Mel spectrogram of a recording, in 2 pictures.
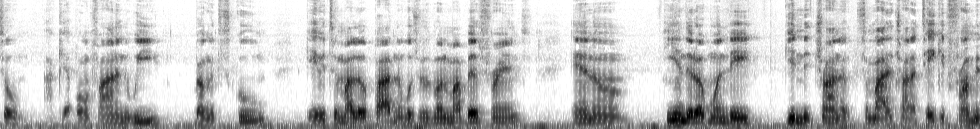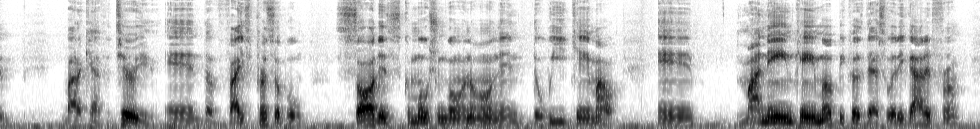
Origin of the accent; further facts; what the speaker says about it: Cecilia, Louisiana, United States; also born or lived in Lafayette, Louisiana; And I was born in Lafayette, Louisiana. Then I was brought to Cecilia, Louisiana, where my mom is from, because we moved from Lafayette.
